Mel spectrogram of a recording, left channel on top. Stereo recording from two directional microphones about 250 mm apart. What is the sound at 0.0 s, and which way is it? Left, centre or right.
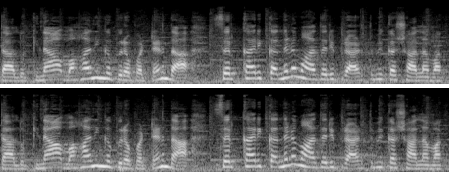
A woman's voice, centre.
